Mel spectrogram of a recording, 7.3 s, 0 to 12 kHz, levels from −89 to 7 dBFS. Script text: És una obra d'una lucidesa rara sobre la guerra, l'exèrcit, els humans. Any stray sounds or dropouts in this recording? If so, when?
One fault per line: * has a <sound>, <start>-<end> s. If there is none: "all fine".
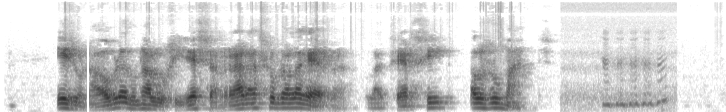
* has a dropout, 0.9-0.9 s
* has a laugh, 6.0-6.7 s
